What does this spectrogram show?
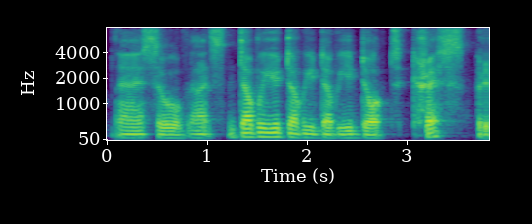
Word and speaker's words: Kris: Chris, but it's spelled K R I S.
